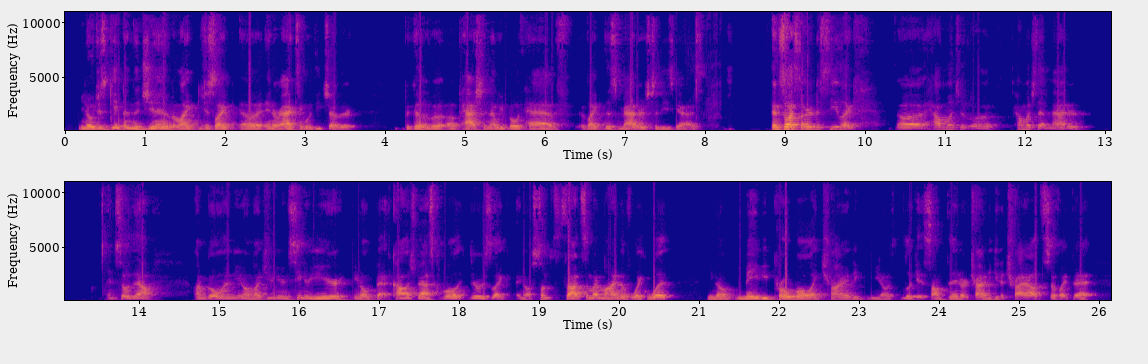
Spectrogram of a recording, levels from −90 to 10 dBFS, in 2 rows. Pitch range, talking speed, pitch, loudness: 135-160 Hz, 225 wpm, 145 Hz, -29 LUFS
